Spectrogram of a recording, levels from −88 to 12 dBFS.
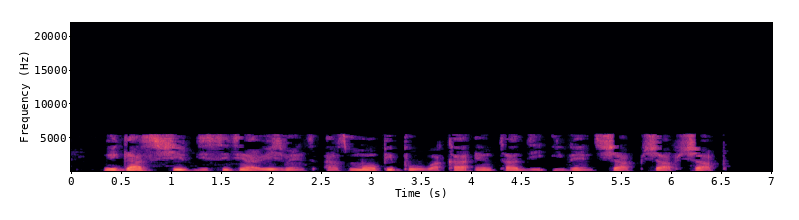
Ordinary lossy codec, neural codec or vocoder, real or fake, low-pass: MP3, 24 kbps; none; real; 5.4 kHz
